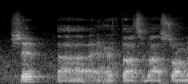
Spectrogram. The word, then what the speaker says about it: Shipp: Shipp.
